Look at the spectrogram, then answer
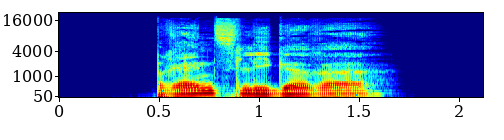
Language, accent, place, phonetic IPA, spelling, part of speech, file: German, Germany, Berlin, [ˈbʁɛnt͡slɪɡəʁə], brenzligere, adjective, De-brenzligere.ogg
- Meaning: inflection of brenzlig: 1. strong/mixed nominative/accusative feminine singular comparative degree 2. strong nominative/accusative plural comparative degree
